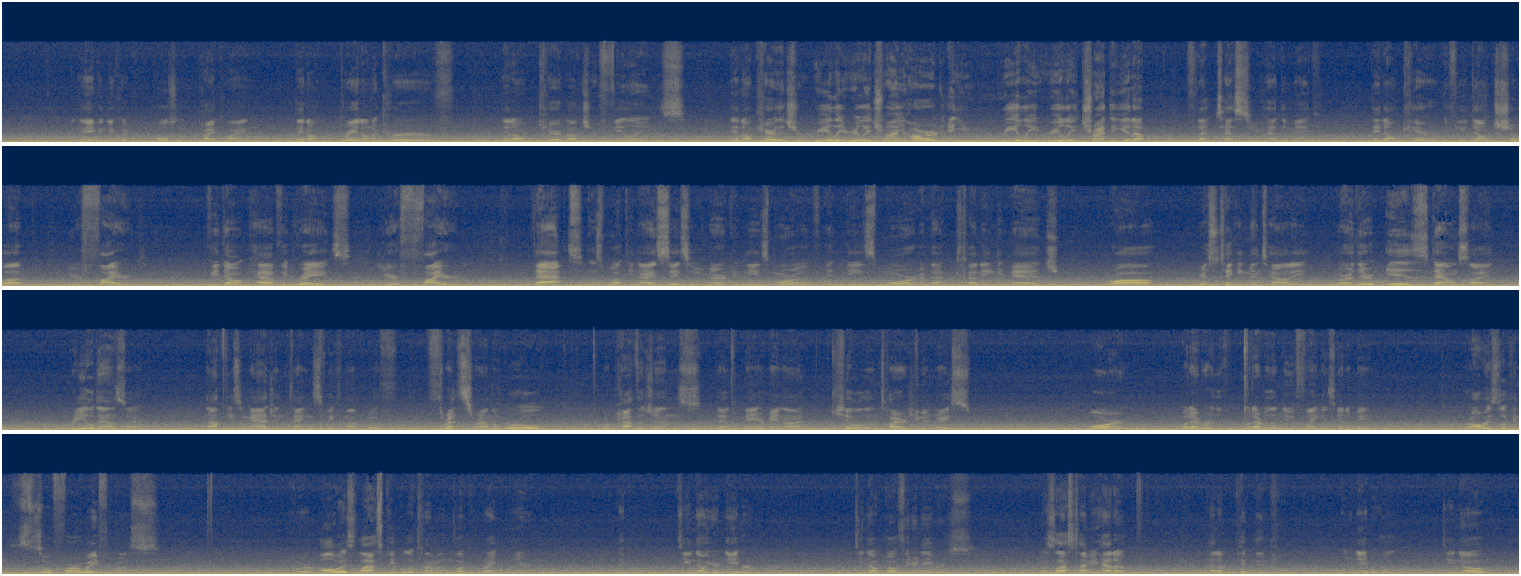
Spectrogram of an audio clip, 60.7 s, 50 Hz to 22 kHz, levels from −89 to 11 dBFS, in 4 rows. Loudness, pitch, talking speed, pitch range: -21 LUFS, 105 Hz, 165 wpm, 100-105 Hz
